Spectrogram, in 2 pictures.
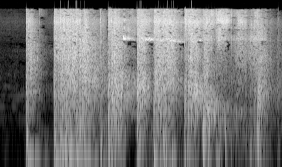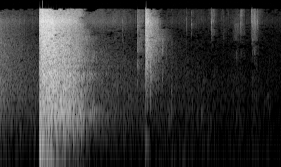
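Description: Aerial fireworks bursting overhead: a sharp bang, then a fast crackling run of reports for about three seconds, then one more loud boom that echoes away, and a last small pop.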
